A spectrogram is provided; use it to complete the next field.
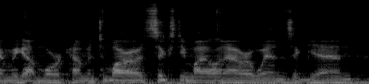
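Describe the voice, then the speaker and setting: In a room with audible echo, a man speaks with a very deep, low pitch and a bright, sharp tone, his intonation flat and monotone. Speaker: radio show host and researcher. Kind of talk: casual chat. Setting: live radio show linked by call. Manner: slow.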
